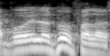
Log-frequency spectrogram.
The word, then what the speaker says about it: Bull y los Bufalos: So anyways, Bull Diego, Bully Los Bufalos. Did I say it right? Yeah, Bully Los Bufalos.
